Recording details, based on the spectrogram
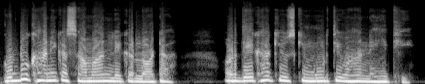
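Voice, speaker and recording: A man's voice: fairly high pitch, moderate pace, dark tone, lo-fi sound, slight background noise. A man narrating a scripted moral story for children as its storyteller.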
